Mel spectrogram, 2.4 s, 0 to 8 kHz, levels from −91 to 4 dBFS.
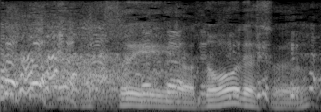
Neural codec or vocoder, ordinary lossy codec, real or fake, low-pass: none; none; real; none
